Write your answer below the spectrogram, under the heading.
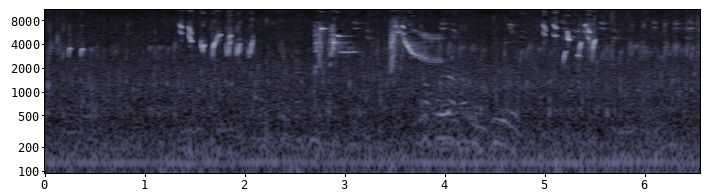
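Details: Goldfinch song with quick high chirps, a loud sweeping slurred note, and further twittering phrases, a faint low hum underneath.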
